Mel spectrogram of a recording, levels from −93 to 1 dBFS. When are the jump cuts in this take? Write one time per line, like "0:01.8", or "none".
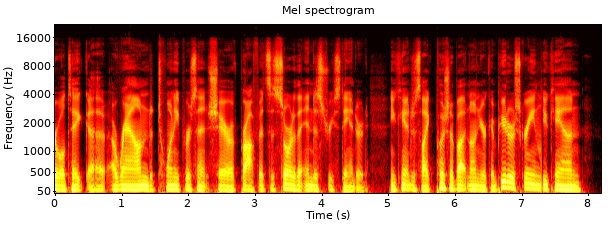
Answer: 0:05.0
0:07.3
